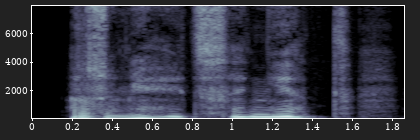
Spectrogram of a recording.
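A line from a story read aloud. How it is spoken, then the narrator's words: Tender singsong. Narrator (Russian): нежно пропела Сильвия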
